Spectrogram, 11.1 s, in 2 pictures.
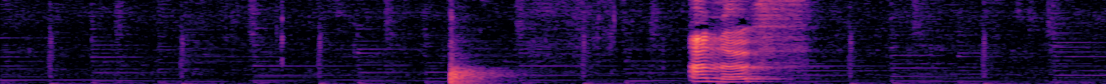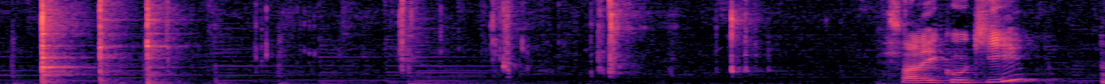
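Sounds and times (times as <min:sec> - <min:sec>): soft background music: 0:00.0 - 0:11.0
egg tapping on glass bowl: 0:05.7 - 0:06.5.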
